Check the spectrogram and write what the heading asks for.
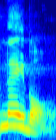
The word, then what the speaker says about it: Nabal: His name was Nabal, which rhymes with navel.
